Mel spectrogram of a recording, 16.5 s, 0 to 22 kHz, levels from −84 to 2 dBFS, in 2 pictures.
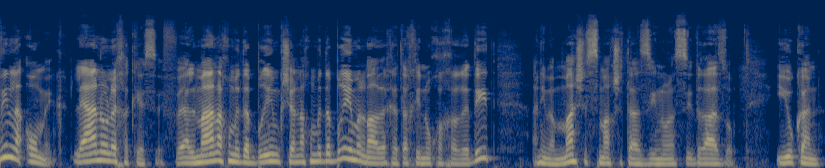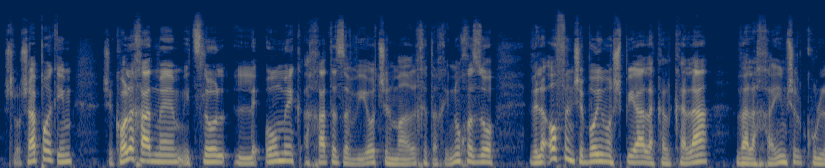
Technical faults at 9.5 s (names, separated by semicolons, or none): none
